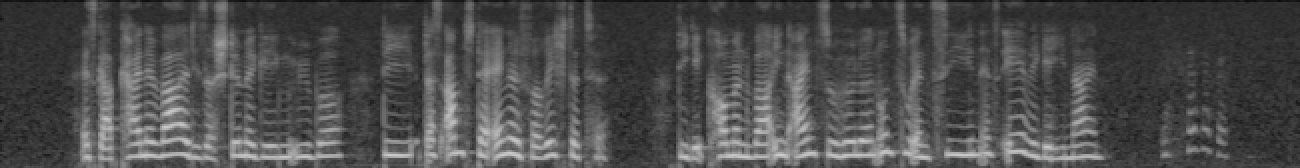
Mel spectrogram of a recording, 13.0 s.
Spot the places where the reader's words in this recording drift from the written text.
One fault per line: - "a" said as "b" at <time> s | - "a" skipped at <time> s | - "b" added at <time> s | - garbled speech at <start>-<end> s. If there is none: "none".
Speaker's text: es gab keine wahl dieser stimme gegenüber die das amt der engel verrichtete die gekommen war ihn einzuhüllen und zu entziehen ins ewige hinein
none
